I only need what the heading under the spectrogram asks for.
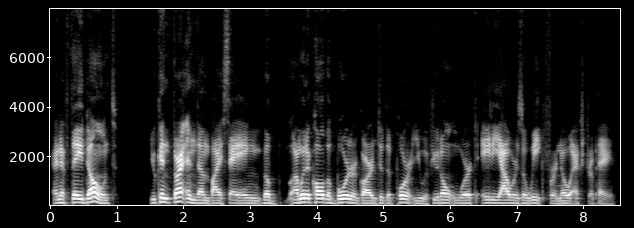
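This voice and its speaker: A man's voice: medium pitch, normal speed. A young man commenting in a casual, heated rant, blunt and swearing freely, often restarting his sentences.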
